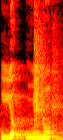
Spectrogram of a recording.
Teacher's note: حمزہ کو جھٹکے سے ادا کریں گے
